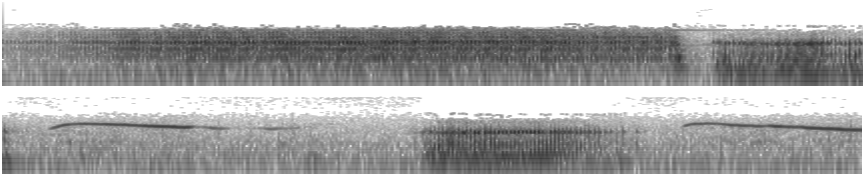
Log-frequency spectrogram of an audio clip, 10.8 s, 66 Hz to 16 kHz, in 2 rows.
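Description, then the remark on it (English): An alarm clock rings in Jack Benny's room at Guernsey's Winter Sports Lodge at about 5 a.m., in a steady, harsh, buzzing tone for about four seconds, then stops. Two loud rasping bursts follow, each trailed by a thin whistle that slides downward in pitch. “Anyway, Friday afternoon, Dennis, Jack, Rochester, and myself drove up to Guernsey's Winter Sports Lodge, and the next morning, must have been about 5 a.m., I heard the alarm clock ringing in Jack's room.”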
